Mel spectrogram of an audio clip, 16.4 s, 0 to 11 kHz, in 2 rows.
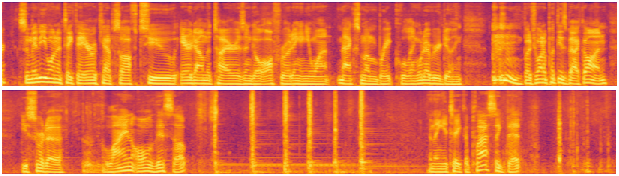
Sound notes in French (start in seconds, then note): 10.8 clic du capuchon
